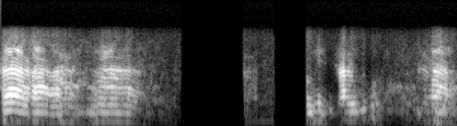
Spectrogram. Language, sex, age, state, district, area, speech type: Bengali, male, 45-60, West Bengal, Purba Bardhaman, urban, conversation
